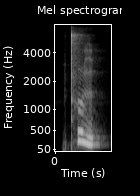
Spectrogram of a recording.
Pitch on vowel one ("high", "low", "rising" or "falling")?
falling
